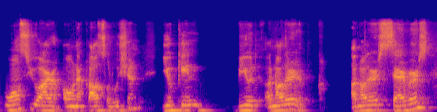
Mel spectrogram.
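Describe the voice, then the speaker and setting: A man's voice: medium pitch, a bit bright, echoey room, poor audio. A man whose first language is Portuguese, a student data engineer answering interview questions carefully, repeating words as he searches for them. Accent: Portuguese-speaking.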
